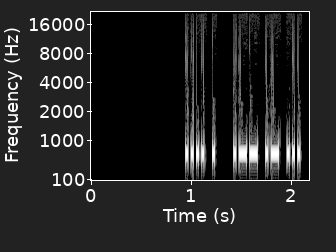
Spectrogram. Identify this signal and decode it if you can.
Morse code, heard as a keyed tone, about 46 wpm, 700 Hz. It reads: HE WAS
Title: Sentences from Top 1000 Words - Review Part 1 - 45wpm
